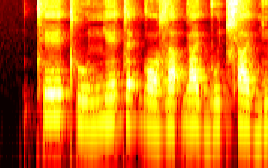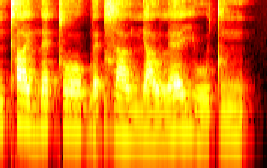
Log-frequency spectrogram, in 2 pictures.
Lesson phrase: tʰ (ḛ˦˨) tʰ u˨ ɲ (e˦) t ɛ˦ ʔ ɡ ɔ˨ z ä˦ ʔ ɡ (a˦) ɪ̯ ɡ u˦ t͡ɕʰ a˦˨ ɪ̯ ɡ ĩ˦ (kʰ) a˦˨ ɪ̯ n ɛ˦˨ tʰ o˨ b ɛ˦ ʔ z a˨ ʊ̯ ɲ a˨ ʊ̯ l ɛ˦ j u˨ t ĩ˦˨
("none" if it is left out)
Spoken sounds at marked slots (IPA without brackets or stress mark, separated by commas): e˦, e˦, a˦˨, kʰ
